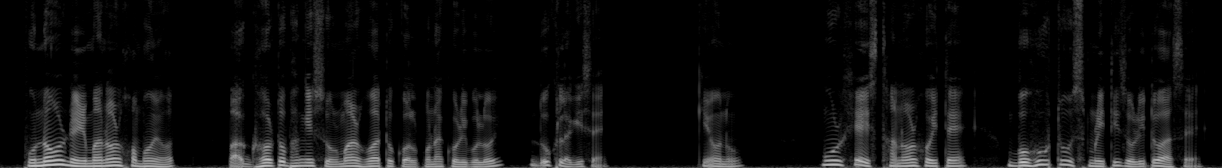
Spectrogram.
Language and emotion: Assamese, sad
